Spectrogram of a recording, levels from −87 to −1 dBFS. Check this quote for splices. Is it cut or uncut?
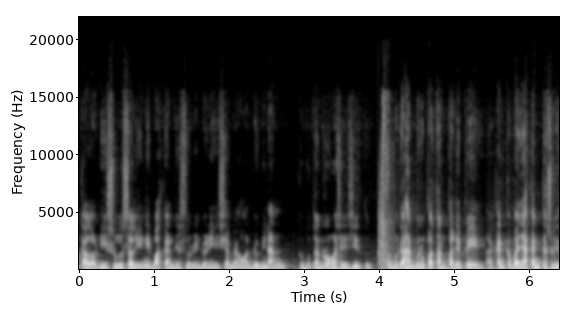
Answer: cut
